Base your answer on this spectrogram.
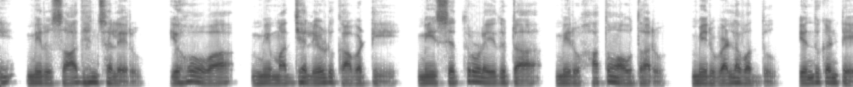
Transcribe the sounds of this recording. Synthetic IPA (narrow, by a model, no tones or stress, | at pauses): miːɾusaːd̪ʱiɲt͡ʃɐle̞ːɾṵ | jeɦɔːʋaːmiːmɐd̪ʱjɐle̞ːɽukaːbɐʈːḭ | miːʃet̪ːɾuɭɐed̪uʈɐmiːɾuhɐt̪ɐmɐwut̪aːɾṵ | miːɾuʋɛɭːɐʋɐd̪ːṵ | e̞nd̪ukɐɳʈe̞̰ː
